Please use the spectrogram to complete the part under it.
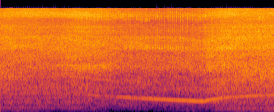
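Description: An angle grinder motor slows down and then speeds up again.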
